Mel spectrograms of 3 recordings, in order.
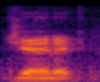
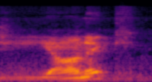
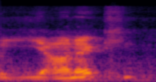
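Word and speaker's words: Canik: I heard people say janic uh the actual correct pronunciation for canic is yonic uh the J in Turkish is y so yanic um but people do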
